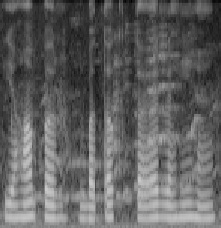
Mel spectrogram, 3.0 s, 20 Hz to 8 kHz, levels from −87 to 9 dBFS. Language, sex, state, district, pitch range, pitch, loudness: Hindi, female, Uttar Pradesh, Lucknow, 160-175 Hz, 170 Hz, -18 LUFS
